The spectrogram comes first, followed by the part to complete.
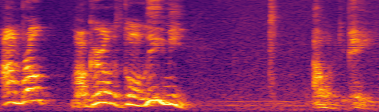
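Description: A man's voice: very high voice, huge pitch swings, a little slow, exaggerated voice. A man playing an underpaid backup singer who complains in a whiny, aggrieved way, recorded from a distance in an echoey room. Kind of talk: comedy sketch acting.

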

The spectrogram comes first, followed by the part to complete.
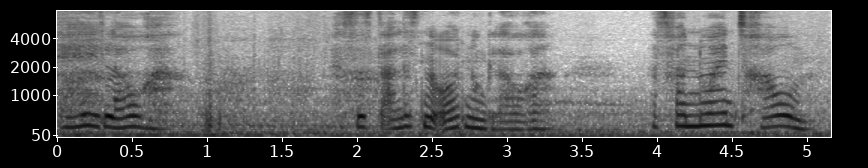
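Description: An actress plays a caring survivor who reassures her companions in a zombie radio play. Her voice is a little high, over clear vehicle ambience. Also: measured pace, mellow, slight background noise, close to an everyday voice. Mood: reassuring. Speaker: voice actor. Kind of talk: audio drama acting.

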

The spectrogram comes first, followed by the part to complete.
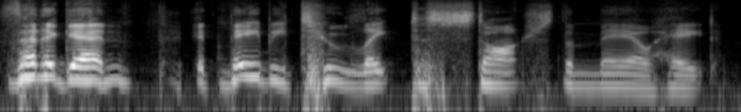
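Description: A man's voice: a little high, expressive, measured pace, fairly bright tone. A young man giving a dramatic reading of an essay in a theatrical, mock-indignant, emphatic manner on a headset mic. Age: young adult. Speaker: streamer reading an article aloud. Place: small indoor room at home.

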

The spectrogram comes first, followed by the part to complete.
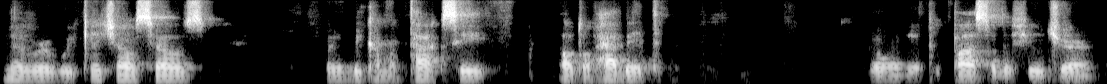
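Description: A man leading a guided meditation, speaking gently in short phrases with long pauses between them. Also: on the low side, monotone, slightly rough, rough recording. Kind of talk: slow guided meditation narration.

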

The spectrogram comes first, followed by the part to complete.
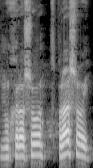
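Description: A man's voice: on the high side, steady tone, a little slow. A man talking casually as an amateur radio operator, indoors in a small room. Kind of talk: casual ham radio chat.

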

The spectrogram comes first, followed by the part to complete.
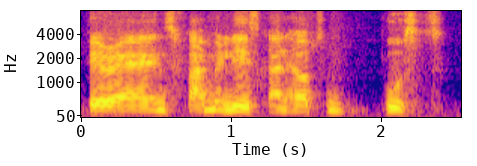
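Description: A man's voice: on the low side, little pitch movement, a little slow, fairly bright tone. A man in his thirties with a Nigerian accent, hosting a conversational TV studio interview. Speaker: TV interview host. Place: TV studio, indoors.

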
